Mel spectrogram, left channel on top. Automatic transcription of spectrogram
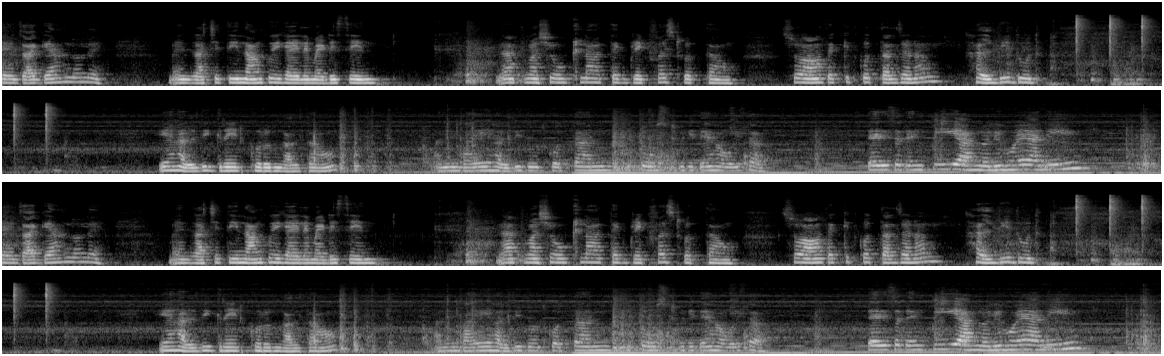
जागे आसलोलें. मागीर रातचे 3 घायलें मेडिसीन. आतां मातशें उठलां. आतां ताका ब्रेकफास्ट करता हांव. सो हांव ताका कितें करतालें जाणा, हल्दी दूद, हें हल्दी ग्रेट करून घालता हांव. आनी बाय हल्दी दूद करता आनी टोस्ट बी कितें खावयता. त्या दिसा तेंगे पी आहलोली खंय आनी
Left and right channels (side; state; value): both; normal; correlation 0.56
